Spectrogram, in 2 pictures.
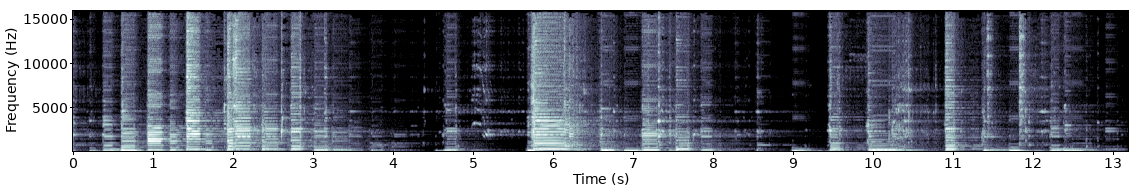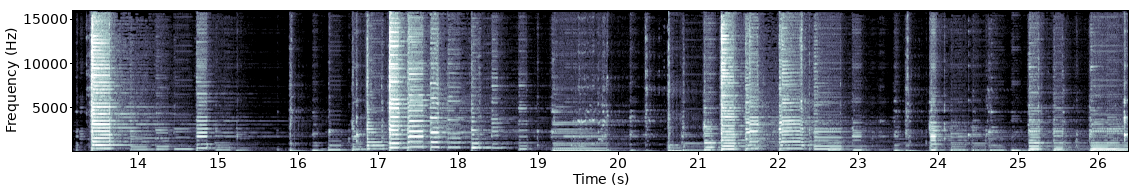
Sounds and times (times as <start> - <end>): Steel guitar, slide guitar: 9.5 - 12.8, 13.4 - 15.3, 20.6 - 26.3.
